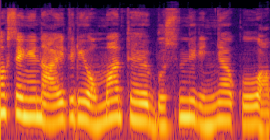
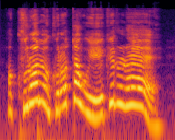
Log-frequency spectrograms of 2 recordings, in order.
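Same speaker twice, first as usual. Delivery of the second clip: much higher, exasperated retort; irritated fault-finding; 9 semitones higher than usual. Acted. Wife picking a fight with husband, irritated. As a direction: scold in a high, annoyed voice. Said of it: "말도 안 되는 트집을".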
